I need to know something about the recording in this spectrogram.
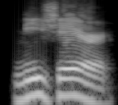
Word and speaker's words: Niger: State Department in 5 African nations, including as a general service officer in Niger. Now, this is a country called Niger, and it's spelled Niger, and it's pronounced Niger.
